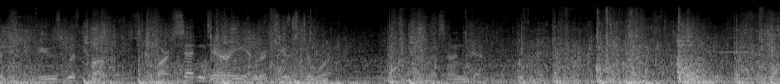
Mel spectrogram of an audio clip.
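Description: A shark bites and thrashes with heavy thuds.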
